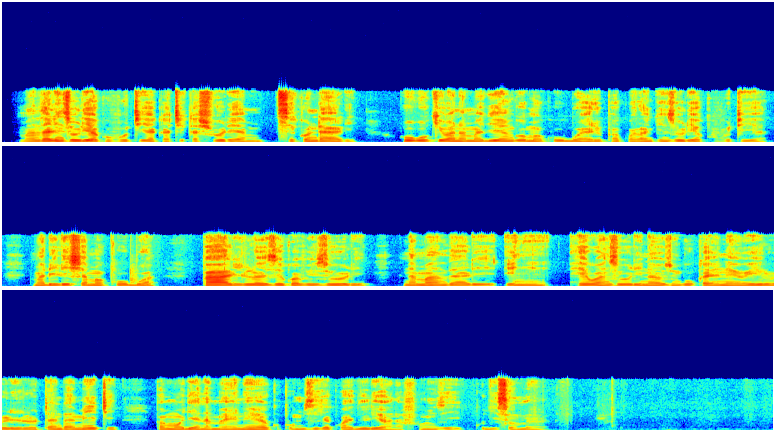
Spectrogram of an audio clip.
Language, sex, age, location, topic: Swahili, male, 25-35, Dar es Salaam, education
